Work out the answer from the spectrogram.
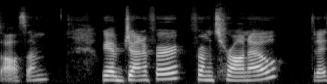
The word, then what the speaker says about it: Toronto: we have jennifer from toronto did i say that right without you know saying toronto i know that people from toronto generally don't pronounce the second t welcome thanks for joining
